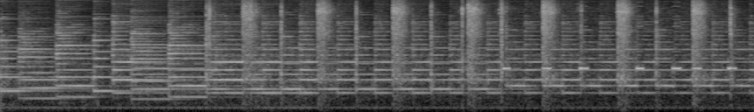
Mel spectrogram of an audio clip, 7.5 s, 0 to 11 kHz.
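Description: A Nokia tune ringtone remix plays loudly and alone from an HTC Trophy Windows 7 phone: a bright synthesized melody of stepping tones over a steady low drone, with punchy percussive hits joining in on a regular beat.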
